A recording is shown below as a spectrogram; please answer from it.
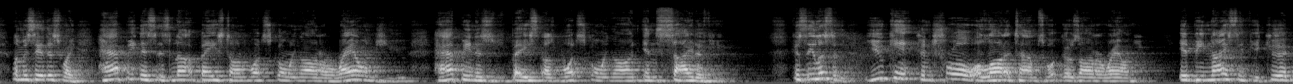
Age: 40-59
